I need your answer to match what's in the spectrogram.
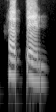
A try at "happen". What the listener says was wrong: happen, happened না, ইডি হবে না তো, happen.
